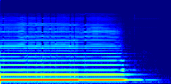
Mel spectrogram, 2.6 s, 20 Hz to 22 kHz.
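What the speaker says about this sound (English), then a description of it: "our final note that we're going to talk about today is your G." A saxophone sustains a loud, close note G, fingered 1, 2 and 3, for nearly two seconds with a slight wobble partway through before it cuts off and rings away, unaccompanied.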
